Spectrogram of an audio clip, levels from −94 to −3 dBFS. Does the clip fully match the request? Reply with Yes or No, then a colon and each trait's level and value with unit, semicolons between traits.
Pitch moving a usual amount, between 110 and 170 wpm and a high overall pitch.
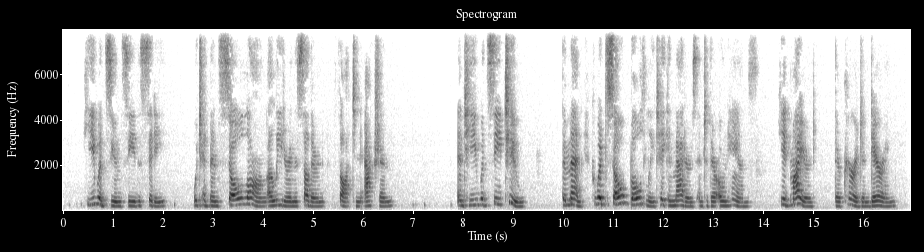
Yes: average, 3.9 semitones; average, 145 wpm; high, 205 Hz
